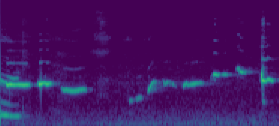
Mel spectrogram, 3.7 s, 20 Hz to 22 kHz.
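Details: Indoor pet Moluccan cockatoo, a male, being extra talkative before bed in June 2020 as his owner talks to him; a run of short whistled notes stepping down, then climbing upward in pitch, ending in a sharp burst.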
